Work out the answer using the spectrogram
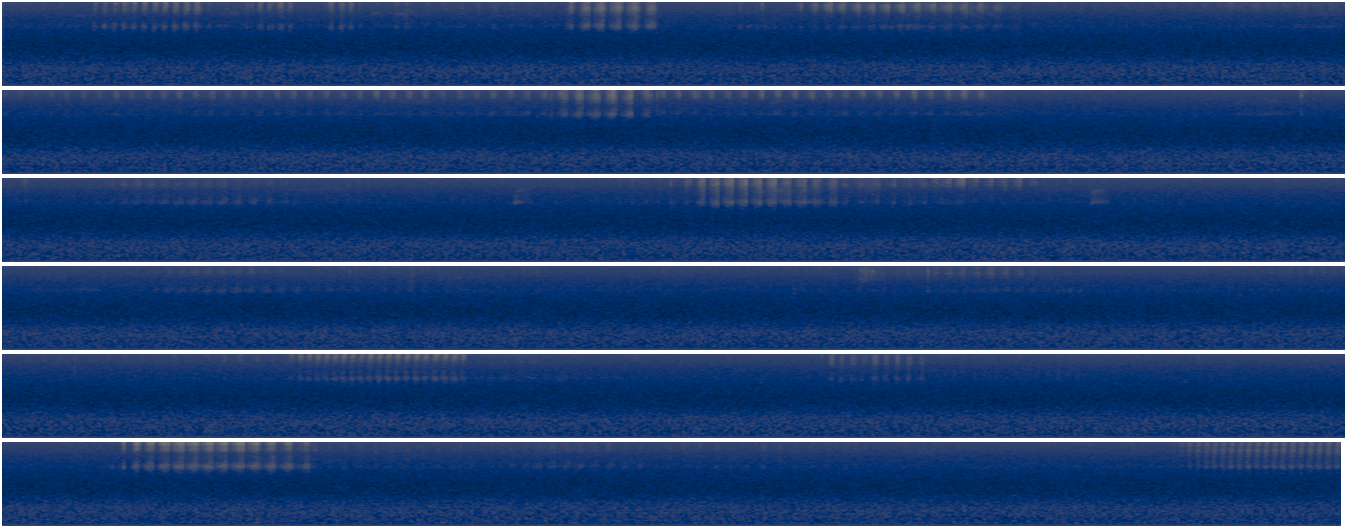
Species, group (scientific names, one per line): Tettigonia viridissima
Orthoptera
